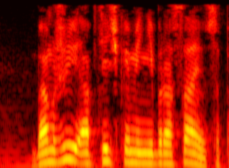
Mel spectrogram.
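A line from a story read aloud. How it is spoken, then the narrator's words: Grumbled. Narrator (Russian): проворчал Хаус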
